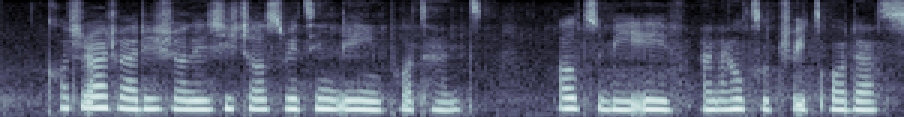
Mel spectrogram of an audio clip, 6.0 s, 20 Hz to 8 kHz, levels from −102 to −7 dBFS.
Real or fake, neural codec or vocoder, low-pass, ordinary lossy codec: real; none; none; none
